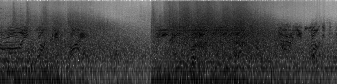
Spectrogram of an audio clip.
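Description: Heavy artillery and gunfire from the real-time strategy game World in Conflict, with sustained loud booming and crackling volleys that dip briefly and then surge again, while a voice speaks over the battle noise.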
